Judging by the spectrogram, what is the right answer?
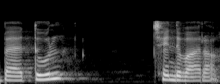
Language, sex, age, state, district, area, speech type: Hindi, female, 18-30, Madhya Pradesh, Betul, urban, spontaneous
